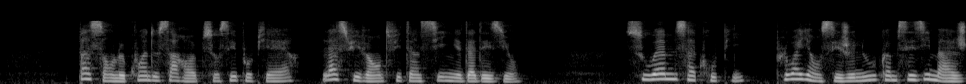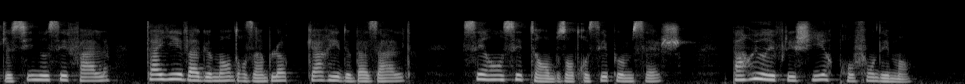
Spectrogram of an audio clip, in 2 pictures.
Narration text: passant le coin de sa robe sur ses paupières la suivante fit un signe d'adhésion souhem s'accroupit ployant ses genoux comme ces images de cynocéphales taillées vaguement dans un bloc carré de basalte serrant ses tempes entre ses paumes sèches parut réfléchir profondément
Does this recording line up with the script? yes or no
yes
